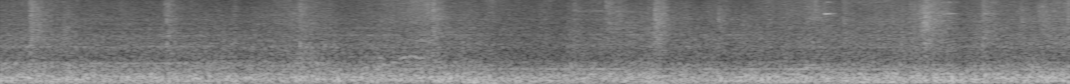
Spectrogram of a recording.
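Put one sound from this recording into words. A tram rumbles steadily along its rails, heard from inside.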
